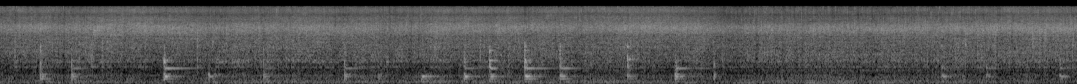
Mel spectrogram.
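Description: King oyster mushrooms, onion, garlic and ginger sizzling steadily in hot oil in a non-stick wok over high heat, stirred with a wooden spoon that scrapes and taps against the pan in irregular clicks.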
